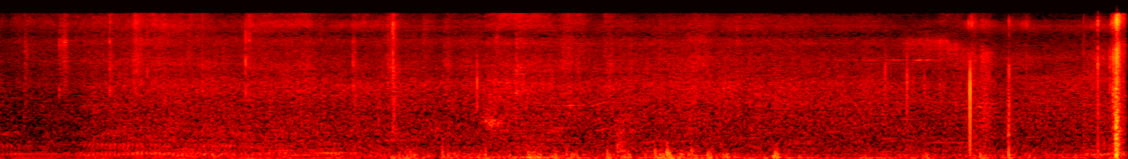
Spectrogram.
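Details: Outdoor low rumble of traffic and wind with scattered clicks and footsteps, ending in a sharp knock; no animal voice is heard.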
